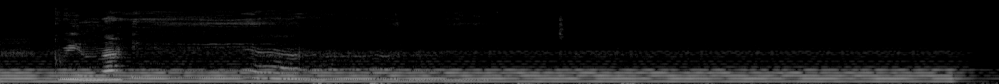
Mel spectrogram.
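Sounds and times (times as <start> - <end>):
electronic keyboard chord: 0.0 - 9.9.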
